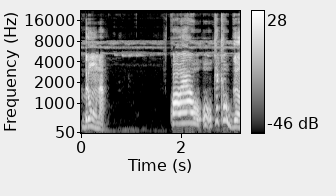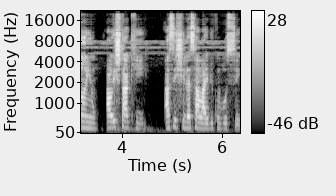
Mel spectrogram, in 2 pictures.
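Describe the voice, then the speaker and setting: In a very clean recording with a silent background, a soft-spoken woman talks in an animated, bright, sharp tone. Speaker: therapist and astrology teacher. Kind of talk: live stream talk. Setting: at home. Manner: animated, gets loud; trying to speak softly.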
